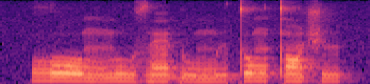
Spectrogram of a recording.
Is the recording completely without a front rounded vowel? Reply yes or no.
yes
